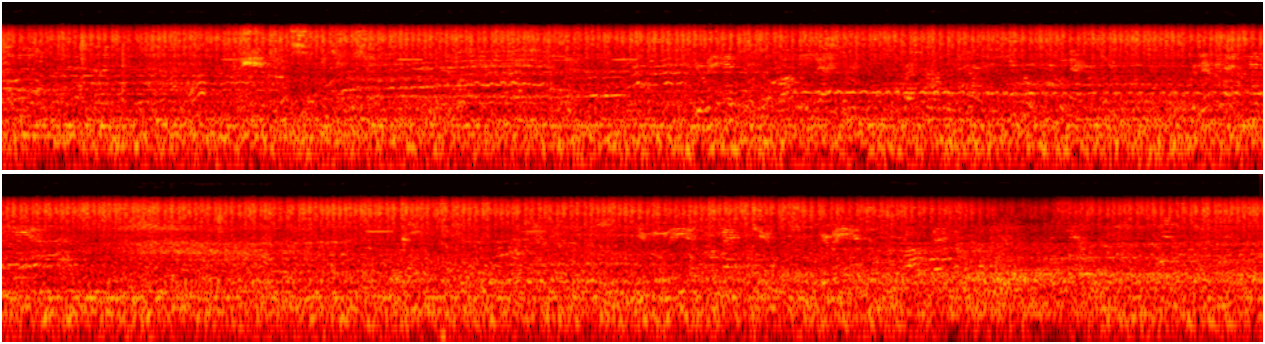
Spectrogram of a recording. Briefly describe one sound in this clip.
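A ride vehicle rumbles and hums steadily.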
